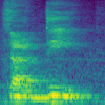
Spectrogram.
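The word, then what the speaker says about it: צַדִּיק: So it becomes tzad dik, which we would just pronounce Daddy. tzadik. Tzadik. You're going to roll off of one into the other.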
